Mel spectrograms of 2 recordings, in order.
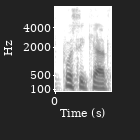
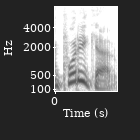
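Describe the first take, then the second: First: Said in the usual way. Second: "putty cat" with a T sound replacing the S; cartoon-style mispronunciation. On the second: Shown as a demonstration. Host corrects himself on pussycat fights, saying "putty cat" with a T. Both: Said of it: "Actually, putty cat".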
